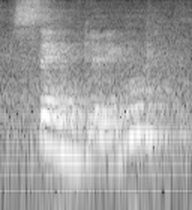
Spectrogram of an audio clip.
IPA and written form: ˈsɪŋgɪŋg (singing)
